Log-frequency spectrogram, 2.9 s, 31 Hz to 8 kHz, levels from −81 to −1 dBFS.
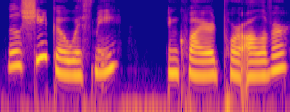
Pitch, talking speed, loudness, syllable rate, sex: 240 Hz, 165 wpm, -18 LUFS, 5.5 syllables/s, female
